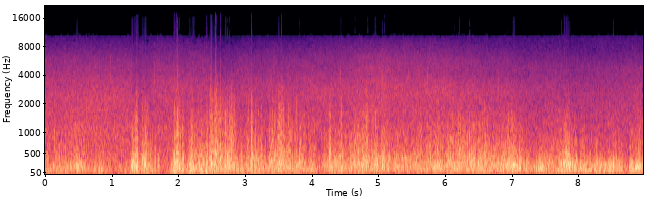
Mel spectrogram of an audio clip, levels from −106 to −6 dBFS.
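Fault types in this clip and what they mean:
hard clipping: Some stage received about 6 dB more level than it could pass, so throughout the clip the loudest peaks are sliced flat. Only a small fraction of the audio, well under one percent, exceeds the limit, and those flattened tops add distortion harmonics high in the spectrum.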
